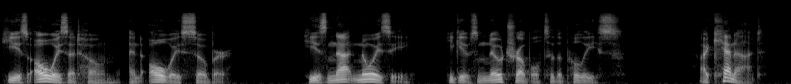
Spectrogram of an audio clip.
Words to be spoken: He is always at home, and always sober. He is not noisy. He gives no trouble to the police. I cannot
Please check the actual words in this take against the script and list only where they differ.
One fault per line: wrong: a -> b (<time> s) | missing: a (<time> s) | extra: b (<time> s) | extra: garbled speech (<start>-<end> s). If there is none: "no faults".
no faults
